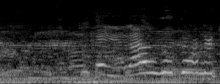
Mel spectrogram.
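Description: A young girl's high-pitched voice, wordless, gliding up and down in pitch, loudest in the second half, over a steady low background hum.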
